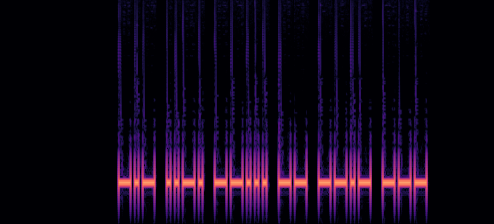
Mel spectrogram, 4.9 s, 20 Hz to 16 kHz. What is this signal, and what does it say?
Morse code, heard as a keyed tone, about 30 wpm, 700 Hz. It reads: KF7MQO
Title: USA Call Signs - 6 Characters - 2x Character Spacing - 30wpm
